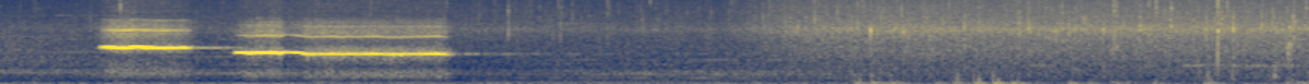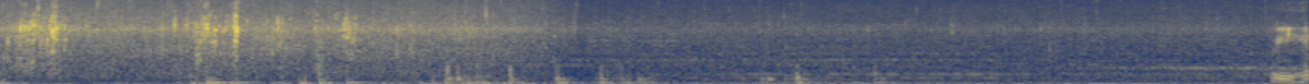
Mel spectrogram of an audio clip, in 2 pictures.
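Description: A person whistles two short loud tones to call out in Grovely Wood, followed by a long stretch of soft rain-like pattering and faint rustling with distant quiet sounds.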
